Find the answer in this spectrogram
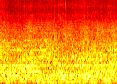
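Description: Background music: a dense, steady droning passage with held tones.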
